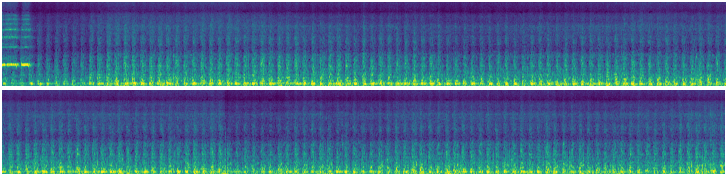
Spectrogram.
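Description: A heritage railway locomotive working steadily, with a constant low drone and fast, rough pulsing. It opens with a brief high signal blast.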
